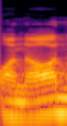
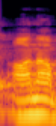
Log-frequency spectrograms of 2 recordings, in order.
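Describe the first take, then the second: First: The final vowel is drawn out long. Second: The final vowel is short, alif silent. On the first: The speaker calls it wrong. "अना नहीं" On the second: The speaker calls it right. "ये अलिफ जो है ये साइलेंट समझ लें इसको"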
